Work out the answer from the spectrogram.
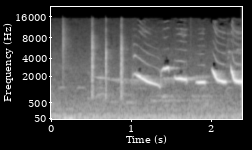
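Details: White-rumped shama singing varied forest-style notes: a few sharp clicks, then a series of clear whistles sliding down and up, each slur short and loud.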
